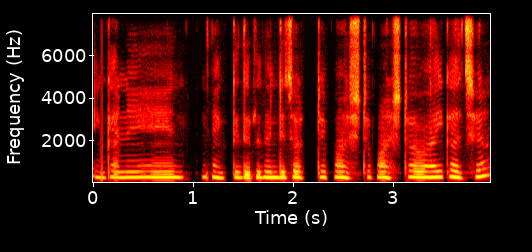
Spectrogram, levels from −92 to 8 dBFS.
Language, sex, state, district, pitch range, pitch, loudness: Bengali, female, West Bengal, North 24 Parganas, 260-270 Hz, 265 Hz, -21 LUFS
